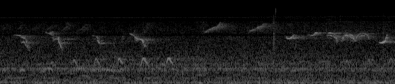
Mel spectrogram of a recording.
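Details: Love song of an Oriental Magpie Robin recorded 8 February 2014 at a university nature study centre in Mahasarakham, Thailand; sharp slurred whistles and short sweeping notes, some lower chirps, delivered in a lively varied run amid constant hiss.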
